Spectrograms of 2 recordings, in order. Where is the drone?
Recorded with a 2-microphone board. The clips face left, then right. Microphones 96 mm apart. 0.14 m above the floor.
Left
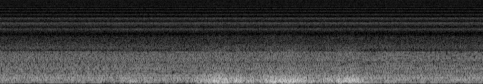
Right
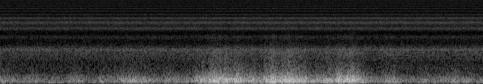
65° left (ahead or behind); by 4.8 s 60° left (ahead or behind).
